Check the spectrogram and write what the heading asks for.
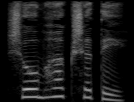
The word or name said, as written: ಶೋಭಾಕ್ಷತೆ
